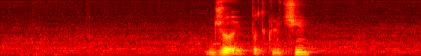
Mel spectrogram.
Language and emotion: Russian, neutral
